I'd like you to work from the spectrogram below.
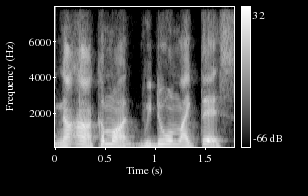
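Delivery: put-on stern, firm scolding tone. Retelling coaching kids on push-ups: imitating scolding kids firmly. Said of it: "not yelling at them, but, like, getting on them".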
